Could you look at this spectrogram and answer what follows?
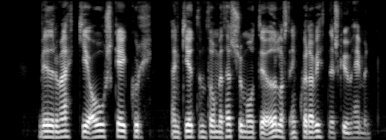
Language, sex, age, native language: Icelandic, male, 20-29, Icelandic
